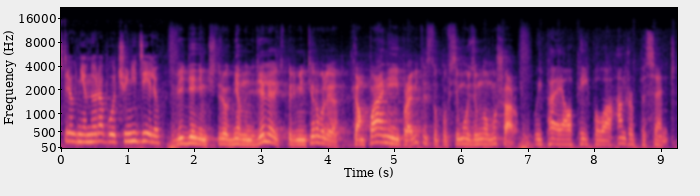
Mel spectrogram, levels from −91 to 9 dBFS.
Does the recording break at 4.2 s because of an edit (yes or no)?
yes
